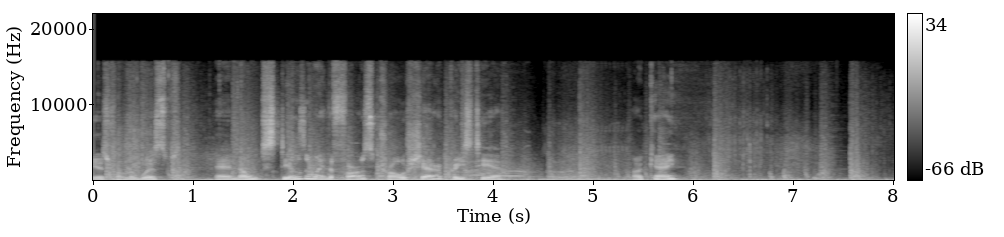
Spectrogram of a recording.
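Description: Weapons clash and strike in a skirmish.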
